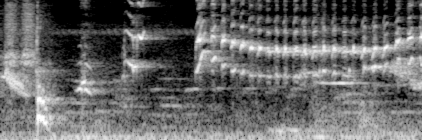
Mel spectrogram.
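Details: Oriental magpie-robin, a prized singer of the Indonesian bird-keeping scene: a few scattered whistles and chips, then a rapid, evenly pulsed trill of rich ringing notes that continues to the end, with faint low background noise.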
